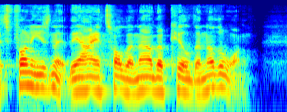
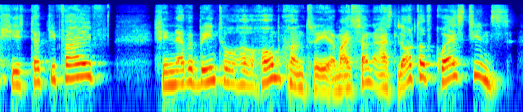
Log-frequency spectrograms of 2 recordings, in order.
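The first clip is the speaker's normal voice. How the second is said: put-on higher-pitched, lilting Iranian accent; 4 semitones higher than usual. Host quoting his Iranian dentist friend, Iranian accent. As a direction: imitate an Iranian friend, accent lifting high. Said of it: "they all have the same sort of accent".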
